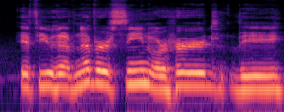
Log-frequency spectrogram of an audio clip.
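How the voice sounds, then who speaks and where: Noticeable background noise sits behind the speaker. A man talks with fairly even intonation. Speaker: shortwave radio hobbyist. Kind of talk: casual talk to camera.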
